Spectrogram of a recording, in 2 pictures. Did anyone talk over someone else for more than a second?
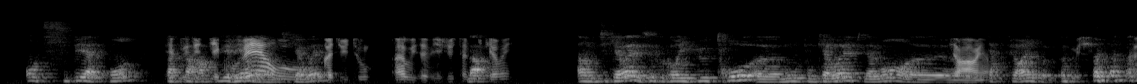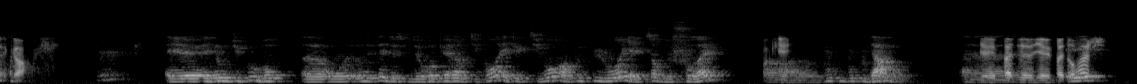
Yes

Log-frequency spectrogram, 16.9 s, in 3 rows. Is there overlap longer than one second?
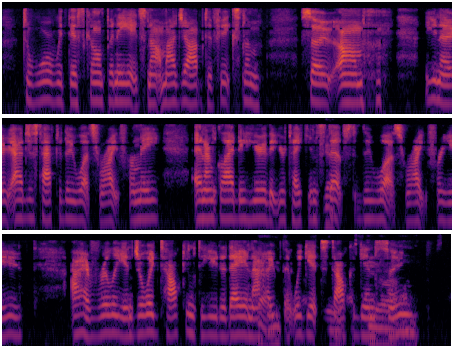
Yes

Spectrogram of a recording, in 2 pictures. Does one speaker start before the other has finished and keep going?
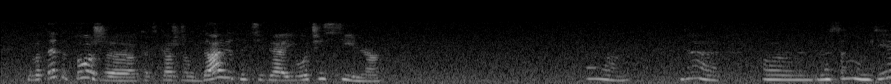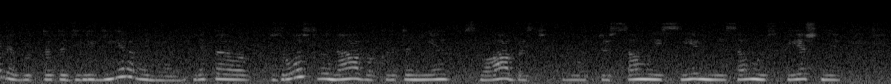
No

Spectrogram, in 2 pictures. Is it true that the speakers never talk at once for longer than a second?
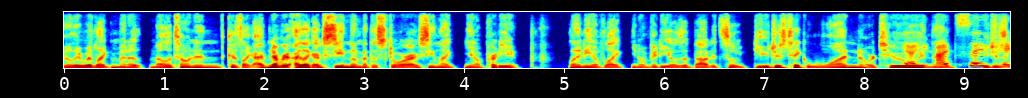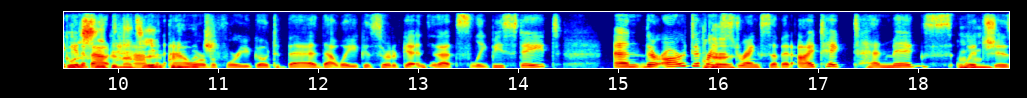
No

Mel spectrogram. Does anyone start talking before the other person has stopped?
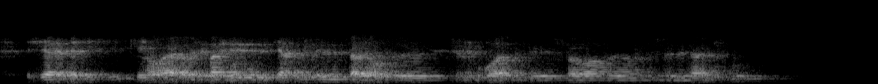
Yes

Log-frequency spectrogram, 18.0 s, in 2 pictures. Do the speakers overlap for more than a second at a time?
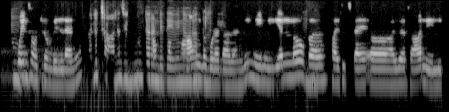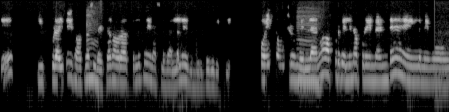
Yes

